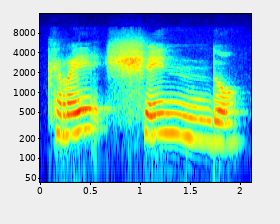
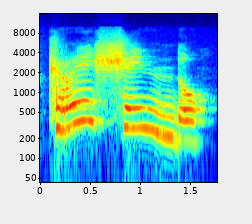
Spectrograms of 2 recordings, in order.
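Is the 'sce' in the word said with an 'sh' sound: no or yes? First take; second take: yes; yes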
